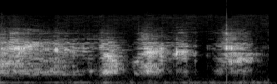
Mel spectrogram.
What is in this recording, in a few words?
EVP Take the weapons off amped and slowed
